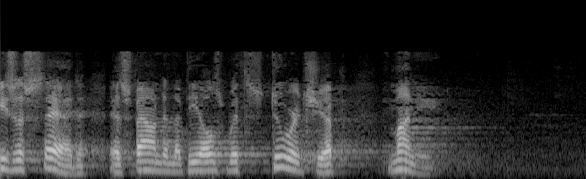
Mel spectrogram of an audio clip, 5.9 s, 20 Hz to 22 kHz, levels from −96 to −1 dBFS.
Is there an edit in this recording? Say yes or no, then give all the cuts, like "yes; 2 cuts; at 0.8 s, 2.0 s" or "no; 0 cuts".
yes; 3 cuts; at 1.0 s, 1.8 s, 3.8 s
